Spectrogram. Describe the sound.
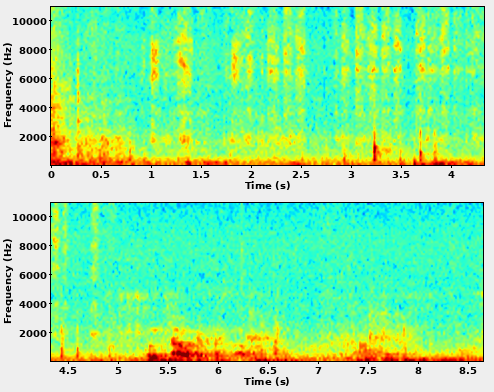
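A pen scratches across paper while notes are written down, a soft, continuous rustle with a few light taps, under quiet, muffled voices.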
